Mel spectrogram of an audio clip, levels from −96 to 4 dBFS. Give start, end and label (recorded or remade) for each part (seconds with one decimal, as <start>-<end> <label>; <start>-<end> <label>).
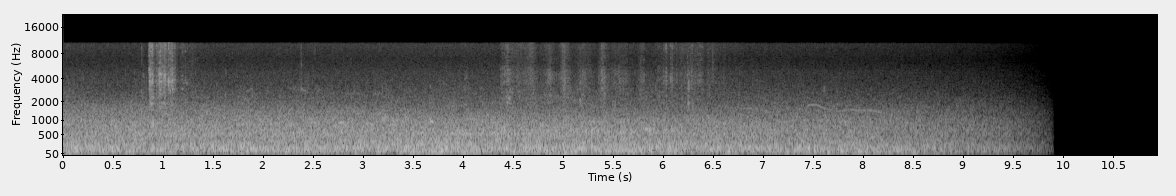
0.0-10.9 recorded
